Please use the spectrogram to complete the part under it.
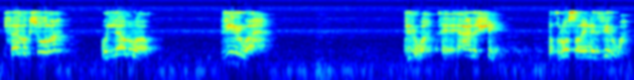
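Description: A male teacher leads a classroom grammar lesson with a high voice and a very bright, sharp tone. He goes patiently, repeats key words slowly and often asks his students whether they follow. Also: dull audio.

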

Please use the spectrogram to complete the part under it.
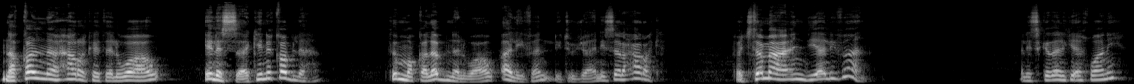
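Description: A man's voice: sits high, lively intonation, fairly quick, pauses often. A man teaching a grammar lesson to a class, patiently repeating each step and calling on students by name.

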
